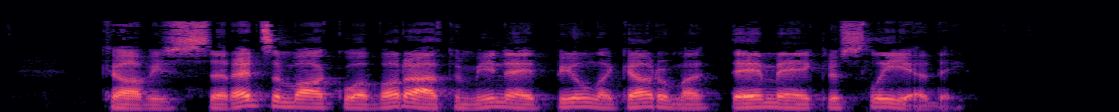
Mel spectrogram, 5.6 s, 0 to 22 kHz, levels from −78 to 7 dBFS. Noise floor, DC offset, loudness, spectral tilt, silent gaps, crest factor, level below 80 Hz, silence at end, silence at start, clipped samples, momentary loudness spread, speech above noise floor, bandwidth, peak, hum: -75 dBFS; under 0.1%; -22 LUFS; -3.5 dB/octave; none; 18 dB; -54 dBFS; 0.8 s; 0.55 s; under 0.1%; 7 LU; 53 dB; 11.5 kHz; -6 dBFS; none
